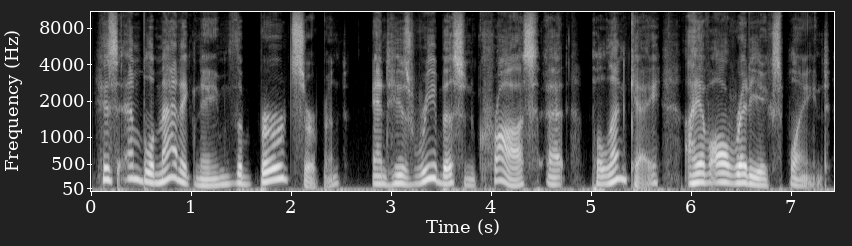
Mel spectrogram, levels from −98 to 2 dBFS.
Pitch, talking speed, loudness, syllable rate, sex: 155 Hz, 135 wpm, -17 LUFS, 4.2 syllables/s, male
